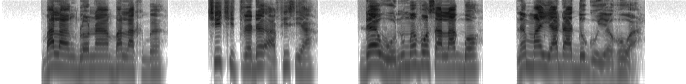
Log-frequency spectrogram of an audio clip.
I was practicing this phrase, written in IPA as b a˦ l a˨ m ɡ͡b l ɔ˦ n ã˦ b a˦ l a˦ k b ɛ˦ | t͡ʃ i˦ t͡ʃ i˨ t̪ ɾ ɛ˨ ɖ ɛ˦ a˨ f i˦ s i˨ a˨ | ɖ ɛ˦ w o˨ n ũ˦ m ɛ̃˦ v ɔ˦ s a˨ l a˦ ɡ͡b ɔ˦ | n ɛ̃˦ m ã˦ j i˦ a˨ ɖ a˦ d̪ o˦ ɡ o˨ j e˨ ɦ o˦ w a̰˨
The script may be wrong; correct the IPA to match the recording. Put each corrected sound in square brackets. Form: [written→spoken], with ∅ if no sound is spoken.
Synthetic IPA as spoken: b a˦ l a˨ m ɡ͡b l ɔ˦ n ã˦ b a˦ l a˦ k b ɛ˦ | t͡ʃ i˦ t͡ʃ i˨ t̪ ɾ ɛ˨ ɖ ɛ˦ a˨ f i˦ s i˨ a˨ | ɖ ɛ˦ w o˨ n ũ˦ m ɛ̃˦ v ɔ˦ s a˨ l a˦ ɡ͡b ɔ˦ | n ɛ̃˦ m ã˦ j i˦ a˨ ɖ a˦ d̪ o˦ ɡ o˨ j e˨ ɦ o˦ w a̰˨

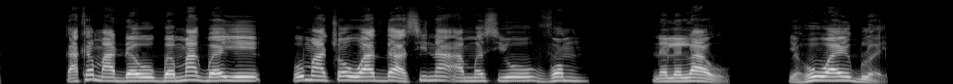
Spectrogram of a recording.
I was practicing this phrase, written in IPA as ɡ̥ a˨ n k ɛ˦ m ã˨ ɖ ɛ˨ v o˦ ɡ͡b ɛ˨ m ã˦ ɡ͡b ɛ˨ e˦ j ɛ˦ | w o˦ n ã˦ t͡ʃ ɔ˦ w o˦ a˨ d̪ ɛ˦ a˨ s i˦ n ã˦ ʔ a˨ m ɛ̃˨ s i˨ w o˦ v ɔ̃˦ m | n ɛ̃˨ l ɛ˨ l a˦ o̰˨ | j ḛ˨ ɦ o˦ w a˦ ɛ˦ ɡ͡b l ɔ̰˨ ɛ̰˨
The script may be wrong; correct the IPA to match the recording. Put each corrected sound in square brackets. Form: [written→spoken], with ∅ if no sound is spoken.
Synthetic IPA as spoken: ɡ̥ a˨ [n→∅] k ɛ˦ m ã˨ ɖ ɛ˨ [v→w] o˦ ɡ͡b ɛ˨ m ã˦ ɡ͡b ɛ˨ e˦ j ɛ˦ | w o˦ [n→m] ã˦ t͡ʃ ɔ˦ w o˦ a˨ d̪ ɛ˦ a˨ s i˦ n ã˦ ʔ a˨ m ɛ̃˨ s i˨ w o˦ v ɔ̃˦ m | n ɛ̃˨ l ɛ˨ l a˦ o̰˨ | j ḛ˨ ɦ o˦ w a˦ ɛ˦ ɡ͡b l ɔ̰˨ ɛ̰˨

